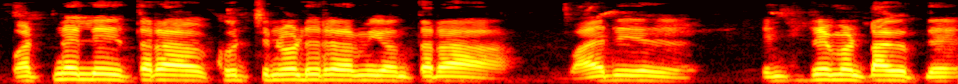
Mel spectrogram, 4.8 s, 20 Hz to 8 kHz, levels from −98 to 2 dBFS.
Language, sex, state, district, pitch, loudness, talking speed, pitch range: Kannada, male, Karnataka, Raichur, 170 Hz, -16 LUFS, 110 wpm, 155-185 Hz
